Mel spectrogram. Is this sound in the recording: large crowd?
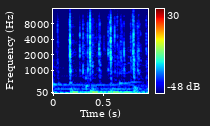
no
